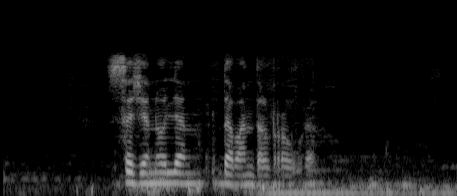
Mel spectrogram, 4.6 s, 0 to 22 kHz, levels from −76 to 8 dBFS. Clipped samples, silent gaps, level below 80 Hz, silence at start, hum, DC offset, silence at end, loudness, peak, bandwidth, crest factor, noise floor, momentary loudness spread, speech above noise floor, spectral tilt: under 0.1%; none; -40 dBFS; 0.05 s; none; under 0.1%; 0 s; -30 LUFS; -12 dBFS; 8.2 kHz; 18 dB; -58 dBFS; 16 LU; 30 dB; -4.5 dB/octave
